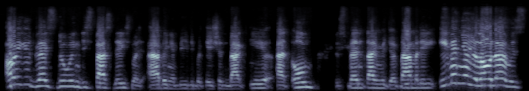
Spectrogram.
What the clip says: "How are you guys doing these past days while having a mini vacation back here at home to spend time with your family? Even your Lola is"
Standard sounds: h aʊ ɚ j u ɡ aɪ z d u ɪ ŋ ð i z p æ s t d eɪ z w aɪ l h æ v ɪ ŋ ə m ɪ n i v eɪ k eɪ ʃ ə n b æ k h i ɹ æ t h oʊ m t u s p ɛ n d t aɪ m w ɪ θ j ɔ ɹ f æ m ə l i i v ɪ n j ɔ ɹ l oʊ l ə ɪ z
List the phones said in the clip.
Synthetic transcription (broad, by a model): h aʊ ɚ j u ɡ aɪ s d u ɪ ŋ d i s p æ s t d eɪ s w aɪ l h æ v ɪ ŋ ə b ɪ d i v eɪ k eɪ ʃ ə n b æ k h i ɹ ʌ t h oʊ m t u s p ɛ n d t aɪ m w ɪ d j ɔ ɹ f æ m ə l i i v ɪ n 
